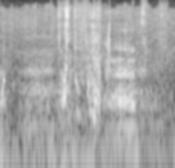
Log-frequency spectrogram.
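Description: Near silence, with a few faint ticks about a second in.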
